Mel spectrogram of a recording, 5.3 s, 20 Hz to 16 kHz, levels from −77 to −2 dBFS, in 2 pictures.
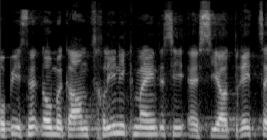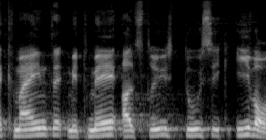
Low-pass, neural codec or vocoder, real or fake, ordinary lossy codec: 14.4 kHz; none; real; Opus, 24 kbps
